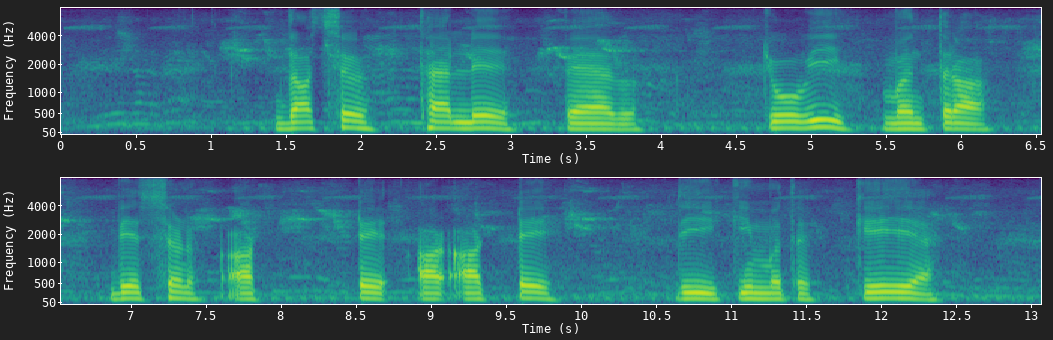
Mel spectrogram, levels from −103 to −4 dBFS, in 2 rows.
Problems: constant background noise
